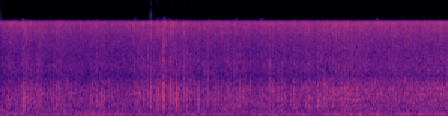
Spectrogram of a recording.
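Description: Heavy rain falling steadily on a wet street, an even hiss with a few louder taps about two seconds in.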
